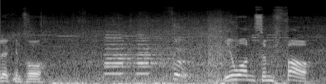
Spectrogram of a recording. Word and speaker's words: Pho: You want some pho? Pho, foo. They pronounce it foo.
